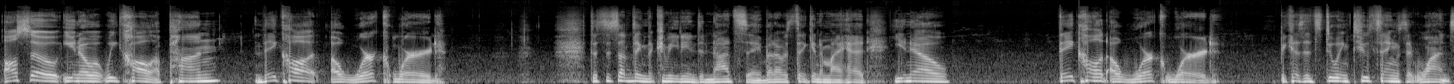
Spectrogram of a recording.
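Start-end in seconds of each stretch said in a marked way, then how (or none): none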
